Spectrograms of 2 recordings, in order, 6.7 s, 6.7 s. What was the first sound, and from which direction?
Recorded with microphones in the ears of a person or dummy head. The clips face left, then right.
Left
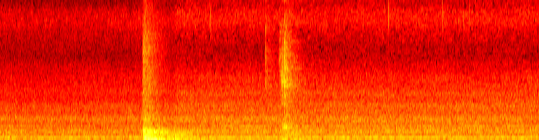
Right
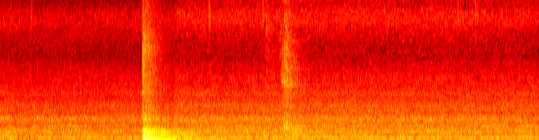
A thud, 25° right (ahead or behind).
